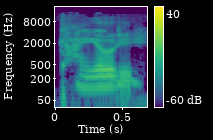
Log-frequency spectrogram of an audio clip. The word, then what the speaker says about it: coyote: Like at the university, if you say coyote, they say No. coyotes, right? Because that's how you say it in South Dakota is coyote.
